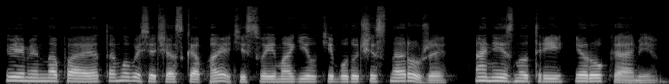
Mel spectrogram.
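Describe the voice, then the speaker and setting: A man's voice: medium pitch, normal speed, dark tone, clear, resonant tone, no room sound, studio quality, lightly acted. A man voicing a stern, sarcastic mother who scolds her children with mock sweetness. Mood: sweetly menacing.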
